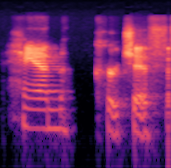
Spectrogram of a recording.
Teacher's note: what's happened is the D sound has disappeared first. And then when you get NK or NC, the sound pops up in the middle, just like in words like drink and ink and all of those other words.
